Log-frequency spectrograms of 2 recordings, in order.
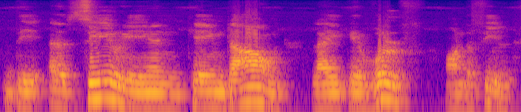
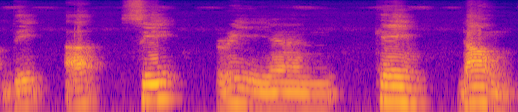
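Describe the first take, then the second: First: Slow connected line, long stresses on SYR of "Assyrian", "down", "wolf", "field"; flowing slow scansion of "Assyrian came down"; metrical verse reading. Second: "the A-ssy-ri-an came down" in separate slow beats; halting, drawn-out metrical count; syllable-by-syllable scansion. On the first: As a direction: recite in anapaests, stretching "down" and "wolf". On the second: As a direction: isolate each syllable, with long pauses. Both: Shown as a demonstration. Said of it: "two unstressed followed by one stressed".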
